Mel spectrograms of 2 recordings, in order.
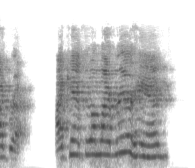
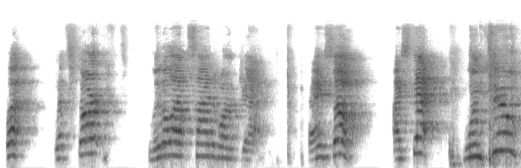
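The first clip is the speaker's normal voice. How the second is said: ordinary delivery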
